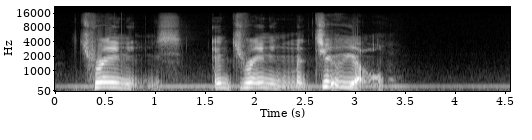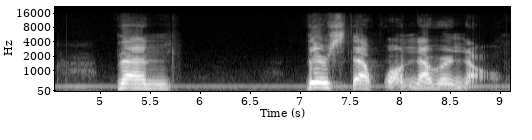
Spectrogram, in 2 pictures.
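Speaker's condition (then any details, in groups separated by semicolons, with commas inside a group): Cerebral palsy; also quadriplegic from spinal cord injury, wheelchair user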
